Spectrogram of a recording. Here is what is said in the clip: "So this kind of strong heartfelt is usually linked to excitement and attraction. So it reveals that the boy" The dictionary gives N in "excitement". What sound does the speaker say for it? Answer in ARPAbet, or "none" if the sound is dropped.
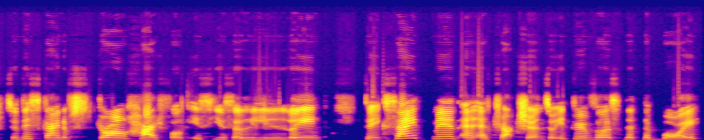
N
